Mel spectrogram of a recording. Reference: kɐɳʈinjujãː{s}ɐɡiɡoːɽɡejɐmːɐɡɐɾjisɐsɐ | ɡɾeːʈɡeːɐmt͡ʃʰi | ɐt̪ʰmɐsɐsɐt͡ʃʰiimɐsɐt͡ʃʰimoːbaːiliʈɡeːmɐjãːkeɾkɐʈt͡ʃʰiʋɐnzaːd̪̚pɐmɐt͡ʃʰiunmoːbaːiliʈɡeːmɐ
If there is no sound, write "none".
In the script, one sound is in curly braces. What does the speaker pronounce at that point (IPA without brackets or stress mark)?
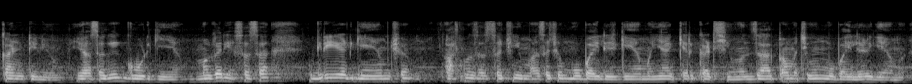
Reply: s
